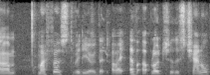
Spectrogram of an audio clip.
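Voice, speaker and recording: Noticeable background noise sits behind the voice. A man speaks fairly slowly. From New Zealand. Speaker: vlogger. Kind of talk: casual vlog.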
